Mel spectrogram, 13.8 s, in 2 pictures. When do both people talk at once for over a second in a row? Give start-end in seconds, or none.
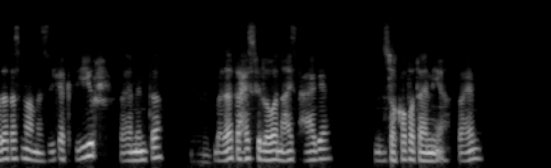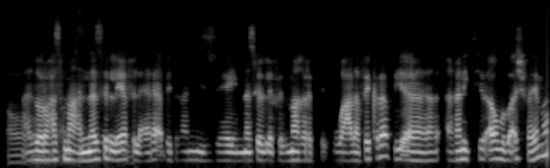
7.2-8.6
